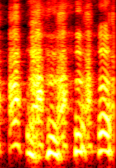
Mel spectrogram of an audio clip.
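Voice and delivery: bright high burst of laughter; a real amused laugh. Real, not acted. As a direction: laugh at the friend's mistake. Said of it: "I don't know alcohol".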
